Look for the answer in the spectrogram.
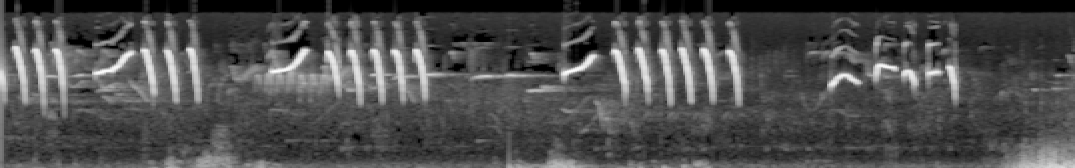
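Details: Female oriental magpie-robin calling males: loud whistled phrases of a rising slur then rapid series of sharp downward-sweeping whistles, repeated several times, ending with softer warbled notes and a low rumbling noise.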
